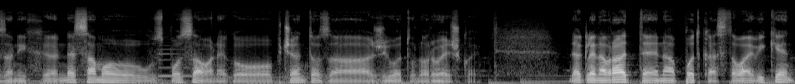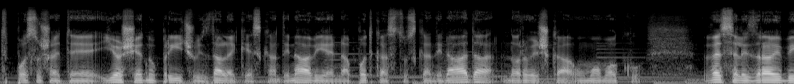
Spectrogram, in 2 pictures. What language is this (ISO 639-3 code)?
hrv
